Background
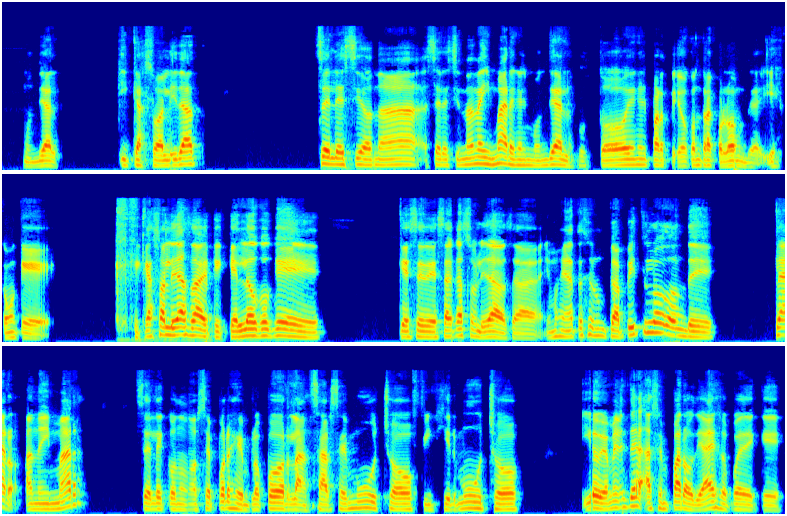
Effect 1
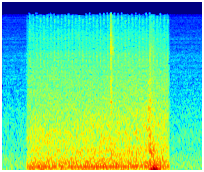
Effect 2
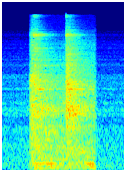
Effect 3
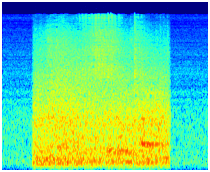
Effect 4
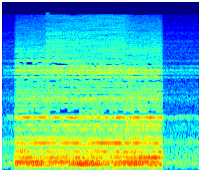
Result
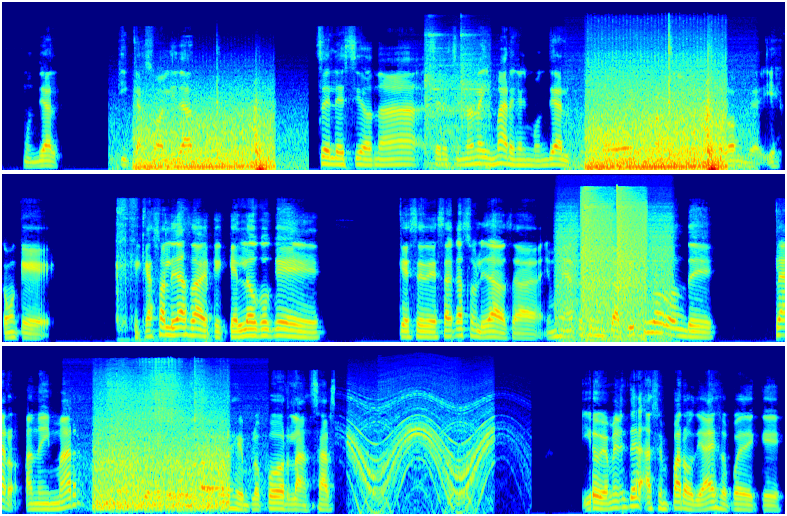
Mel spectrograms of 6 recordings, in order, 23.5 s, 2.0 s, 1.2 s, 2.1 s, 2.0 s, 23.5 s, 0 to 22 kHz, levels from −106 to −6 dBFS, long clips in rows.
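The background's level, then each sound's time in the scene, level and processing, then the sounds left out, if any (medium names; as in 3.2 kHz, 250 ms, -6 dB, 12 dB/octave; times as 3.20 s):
background -8.5 dB
1.06 s: add 1 -6.5 dB + low-pass 1.5 kHz
3.95 s: add 2 -5.5 dB + compression, threshold -37 dBFS
5.58 s: add 1 -2.5 dB, fades 0.05 s + low-pass 2.4 kHz 6 dB/octave
13.34 s: add 2 -3.5 dB, fades 0.05 s + spectrum-flattening compressor 4:1
16.26 s: add 3 -9 dB
18.98 s: replace with 4 -15 dB + ring modulator with a swept carrier 1.7 kHz, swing 60%, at 1.2 Hz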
